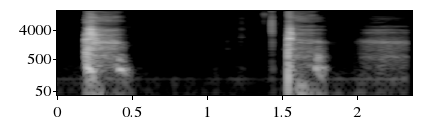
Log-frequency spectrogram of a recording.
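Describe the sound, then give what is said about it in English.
A weak cough from someone lying ill with his head resting on a pillow: two short, rough bursts well apart, followed by a fainter breathy rasp at the end. “A weak cough.”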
